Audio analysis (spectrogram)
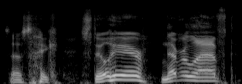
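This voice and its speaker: A man's voice: fairly high pitch, big pitch swings, unhurried, no echo. A man in his forties hosting a casual solo podcast, rambling in a wry, self-deprecating way into a close microphone. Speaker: podcast host.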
